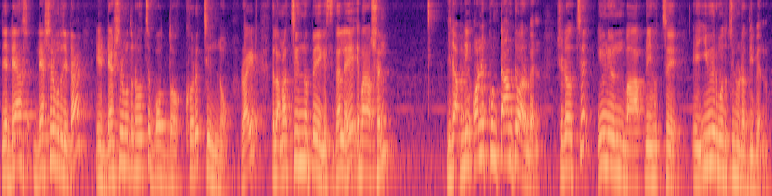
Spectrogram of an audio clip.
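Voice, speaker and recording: A man teaches a live online lesson in a high voice and at a fast clip. He goes step by step and says his points again and again. He calls his viewers "brother" as he talks to them. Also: expressive.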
